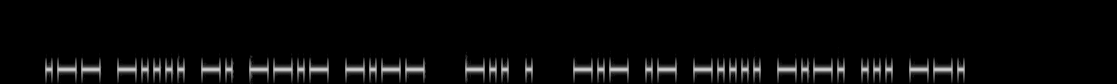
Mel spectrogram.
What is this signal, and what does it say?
Morse code, heard as a keyed tone, about 20 wpm, 700 Hz. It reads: W6NQY DE KA6CSG
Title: USA Callsign DE Callsign 20wpm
